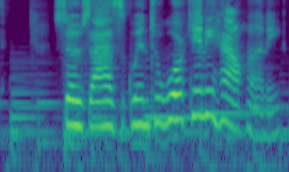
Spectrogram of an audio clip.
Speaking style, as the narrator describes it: he answered with a sound between a sigh and a groan

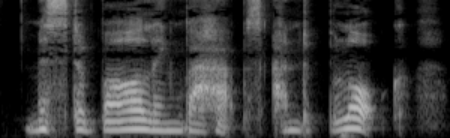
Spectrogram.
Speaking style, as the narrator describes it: whispered George

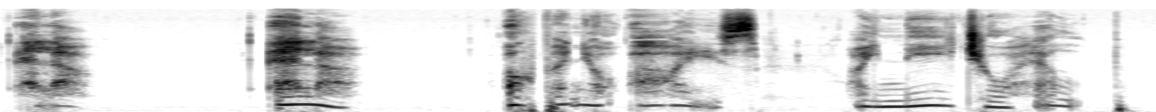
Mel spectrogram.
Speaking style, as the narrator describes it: Very softly he whispered

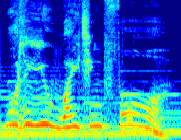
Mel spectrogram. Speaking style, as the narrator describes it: screamed

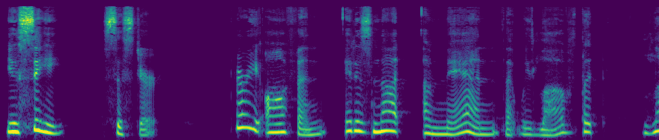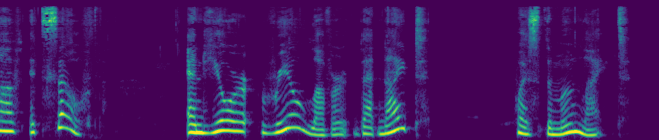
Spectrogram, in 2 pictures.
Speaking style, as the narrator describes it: Madame Robert, with a self-contained and serious air, said very gently

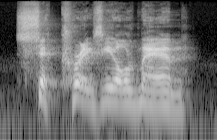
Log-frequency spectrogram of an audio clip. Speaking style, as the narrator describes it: somebody shrieked over the speakers

